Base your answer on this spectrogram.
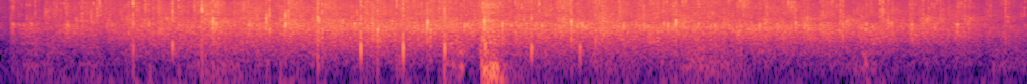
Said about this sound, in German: Applaus dem großen Denker.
